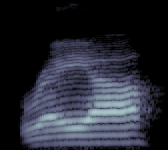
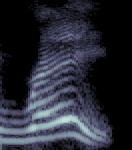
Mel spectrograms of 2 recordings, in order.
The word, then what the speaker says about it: Rea: there's three letters in my name how difficult is it to say ray right you know yeah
